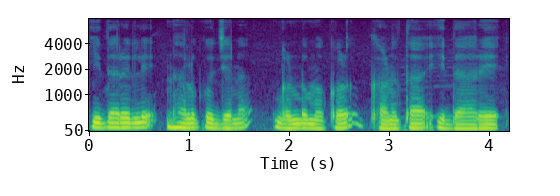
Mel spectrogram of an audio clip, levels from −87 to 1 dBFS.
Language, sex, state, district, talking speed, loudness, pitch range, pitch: Kannada, male, Karnataka, Koppal, 100 wpm, -12 LUFS, 110-125 Hz, 115 Hz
